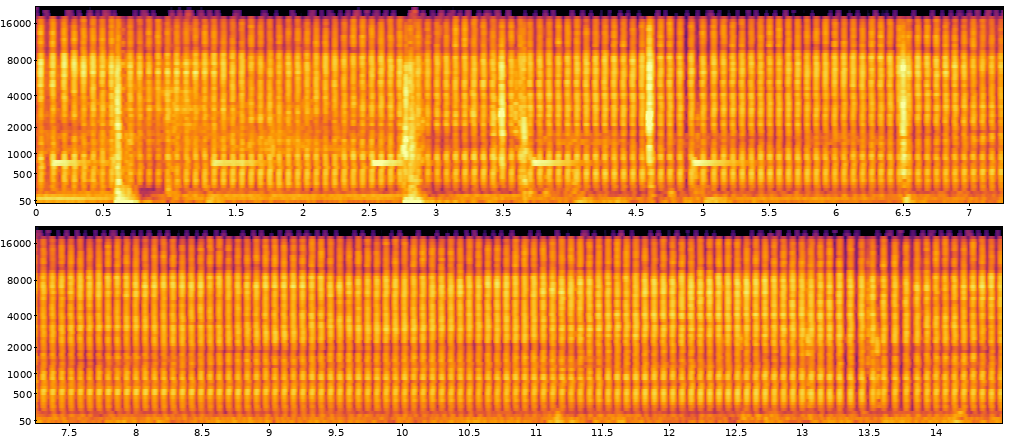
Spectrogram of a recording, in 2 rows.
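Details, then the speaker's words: 2011 Chevrolet Impala, cold around 29°F, in-cabin: a fast, steady mechanical ticking of about eight clicks a second from the blend door actuator, which then times out and stops on its own without reaching position. "Some of you are probably hearing that noise right now going, "How?" See, it just stops. It times out. It must time out. It's not that it fixes itself or the blend door actuator gets in the position it needs to be in"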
